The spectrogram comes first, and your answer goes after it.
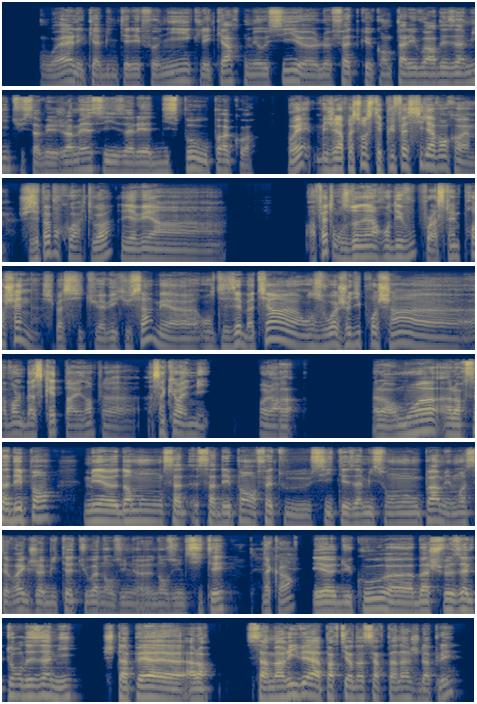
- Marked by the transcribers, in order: tapping
- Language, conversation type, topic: French, unstructured, Comment la technologie a-t-elle changé ta façon de communiquer ?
